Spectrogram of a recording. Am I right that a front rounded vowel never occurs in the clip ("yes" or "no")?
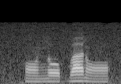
yes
